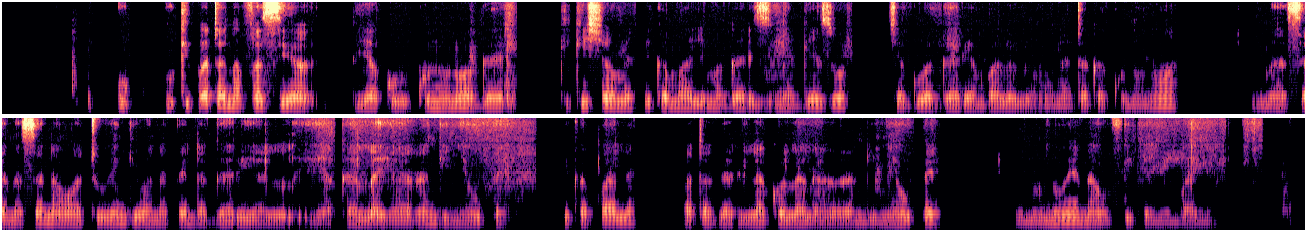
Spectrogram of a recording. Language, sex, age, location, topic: Swahili, male, 36-49, Kisumu, finance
